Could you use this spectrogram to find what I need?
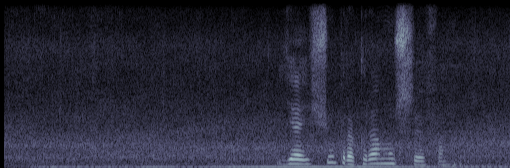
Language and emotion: Russian, neutral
